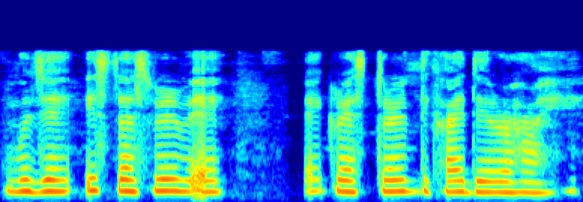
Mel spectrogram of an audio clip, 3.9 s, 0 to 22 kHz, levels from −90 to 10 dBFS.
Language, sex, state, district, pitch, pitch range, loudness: Hindi, female, Arunachal Pradesh, Papum Pare, 225 Hz, 215-225 Hz, -16 LUFS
